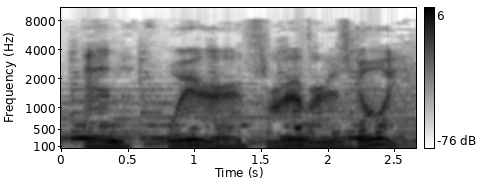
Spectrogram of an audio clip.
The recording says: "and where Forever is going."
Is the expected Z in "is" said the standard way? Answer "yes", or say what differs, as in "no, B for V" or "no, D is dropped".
yes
